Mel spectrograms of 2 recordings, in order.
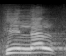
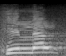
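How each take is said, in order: Both takes have the same delivery.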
